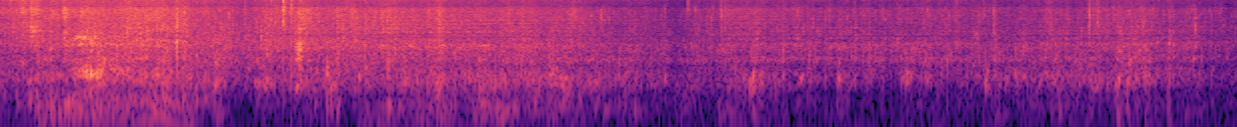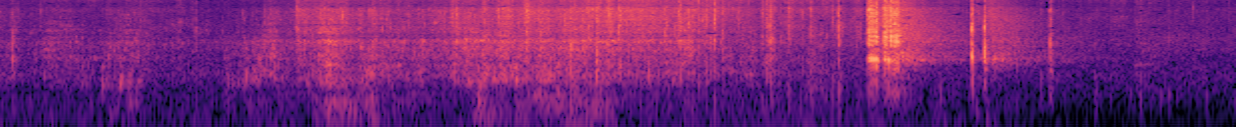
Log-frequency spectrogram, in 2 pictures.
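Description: Dogs splash and wade through shallow water.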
